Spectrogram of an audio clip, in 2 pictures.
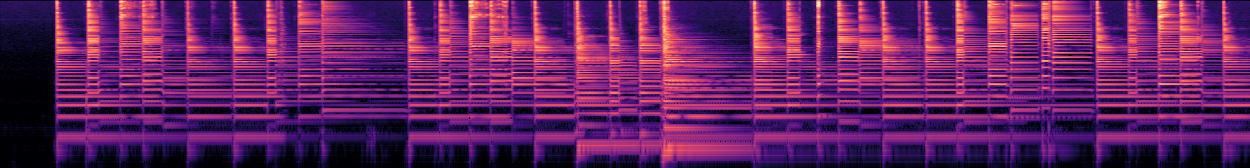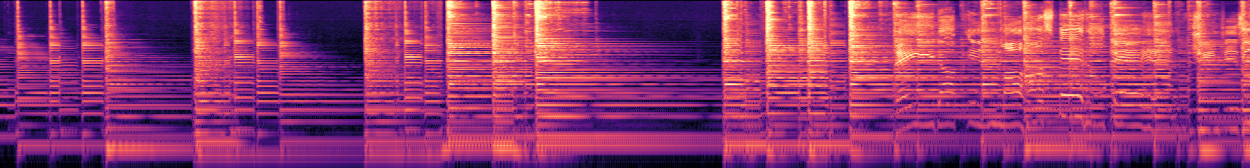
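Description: Steel-string acoustic guitar fingerpicked solo: a steady pattern of plucked treble notes over ringing bass strings, starting about a second in and getting louder and fuller about two-thirds of the way through. A man's singing voice comes in over the guitar near the end.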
